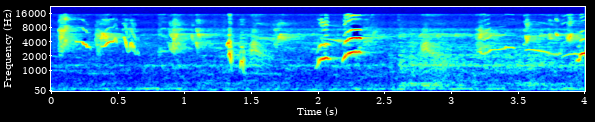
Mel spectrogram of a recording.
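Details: Oriental magpie-robin with a stimulating song to get silent birds singing: scattered whistled upslurs and quick chips, somewhat softer, above a noisy low background hum.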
